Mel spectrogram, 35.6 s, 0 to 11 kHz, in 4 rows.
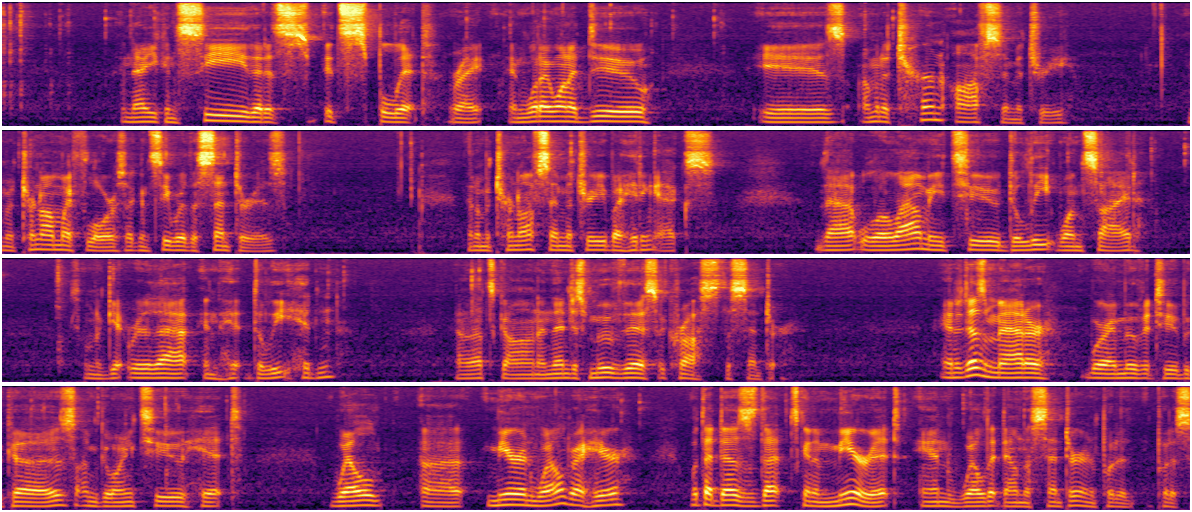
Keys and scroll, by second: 3.9 w.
